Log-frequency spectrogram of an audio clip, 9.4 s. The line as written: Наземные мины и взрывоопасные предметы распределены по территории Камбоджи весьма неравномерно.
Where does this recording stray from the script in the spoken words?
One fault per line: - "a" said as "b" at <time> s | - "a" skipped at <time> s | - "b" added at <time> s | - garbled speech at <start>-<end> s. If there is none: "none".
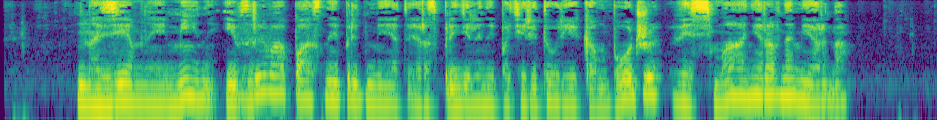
none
